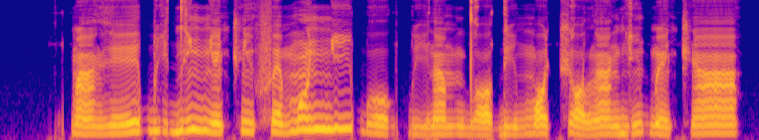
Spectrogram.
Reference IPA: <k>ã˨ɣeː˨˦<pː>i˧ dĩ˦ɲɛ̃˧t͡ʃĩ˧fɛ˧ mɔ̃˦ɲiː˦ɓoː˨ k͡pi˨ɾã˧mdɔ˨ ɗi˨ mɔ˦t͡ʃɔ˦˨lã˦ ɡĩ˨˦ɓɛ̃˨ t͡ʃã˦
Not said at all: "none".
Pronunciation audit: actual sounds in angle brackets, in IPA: k͡p, ɓ

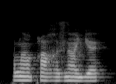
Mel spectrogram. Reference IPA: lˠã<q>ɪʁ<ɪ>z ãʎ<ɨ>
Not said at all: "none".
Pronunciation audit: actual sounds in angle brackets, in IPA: q, ɪ, ɛ

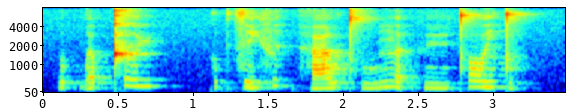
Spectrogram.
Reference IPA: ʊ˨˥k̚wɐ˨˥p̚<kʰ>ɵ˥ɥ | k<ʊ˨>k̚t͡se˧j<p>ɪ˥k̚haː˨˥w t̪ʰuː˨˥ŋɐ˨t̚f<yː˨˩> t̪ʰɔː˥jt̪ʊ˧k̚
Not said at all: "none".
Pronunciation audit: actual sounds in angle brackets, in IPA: kʰ, ʊ˧, f, yː˨

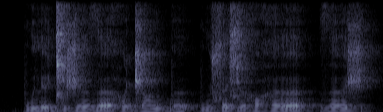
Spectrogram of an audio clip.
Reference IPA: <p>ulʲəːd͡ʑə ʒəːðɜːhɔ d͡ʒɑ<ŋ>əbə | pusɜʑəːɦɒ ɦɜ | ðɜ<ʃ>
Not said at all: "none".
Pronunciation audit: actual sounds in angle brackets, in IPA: p, ŋ, ʃ

